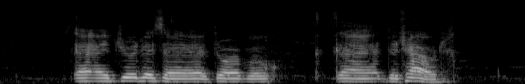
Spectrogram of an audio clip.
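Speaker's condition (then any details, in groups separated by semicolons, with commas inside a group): Muscular dystrophy, Duchenne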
